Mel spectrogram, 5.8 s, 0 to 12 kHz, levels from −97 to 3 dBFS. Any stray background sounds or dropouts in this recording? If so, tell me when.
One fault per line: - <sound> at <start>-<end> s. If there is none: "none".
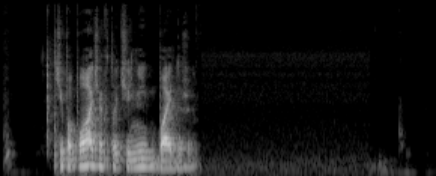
none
